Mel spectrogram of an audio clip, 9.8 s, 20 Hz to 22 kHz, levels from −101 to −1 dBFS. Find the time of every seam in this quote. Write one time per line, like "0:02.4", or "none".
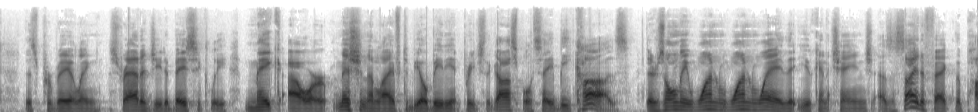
0:01.1
0:02.4
0:03.3
0:04.6
0:05.3
0:06.4
0:07.2
0:08.3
